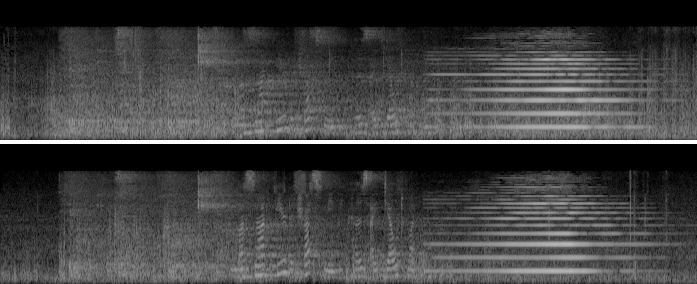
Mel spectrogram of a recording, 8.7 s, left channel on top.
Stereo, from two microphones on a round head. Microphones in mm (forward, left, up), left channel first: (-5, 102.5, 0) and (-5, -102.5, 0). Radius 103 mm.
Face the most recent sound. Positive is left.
turn(degrees=-35)  # may be behind; listen again after turning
